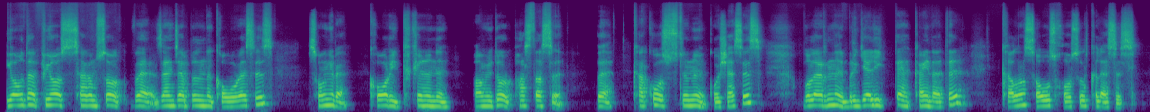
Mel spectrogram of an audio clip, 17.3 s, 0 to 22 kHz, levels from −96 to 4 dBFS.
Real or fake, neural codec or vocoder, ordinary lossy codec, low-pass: fake; codec, 44.1 kHz, 7.8 kbps, DAC; none; 19.8 kHz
